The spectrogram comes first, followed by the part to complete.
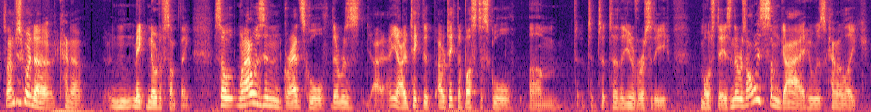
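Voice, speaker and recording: A young adult man in casual political talk, animated and incredulous, often restarting his sentences. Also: medium pitch, brisk. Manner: animated, rising to loud incredulous emphasis; restarts and stammers mid-sentence. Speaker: podcast co-host.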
